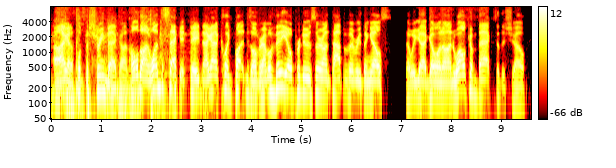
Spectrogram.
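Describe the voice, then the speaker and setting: A man's voice: mid-range voice, a little fast, fairly bright tone. A man hosting a sports radio show from the studio, chatting casually and teasing his producer. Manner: chatty, teasing, thinks aloud. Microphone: studio mic.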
